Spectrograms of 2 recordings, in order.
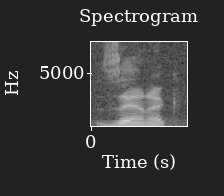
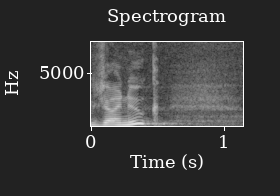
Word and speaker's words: Zanic: name is zanic the s and the J are silent um that's how we pronounce it it's polish is polish my name is Polish and uh should be like xuk but we pronounce it zanic the American way so um that's who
